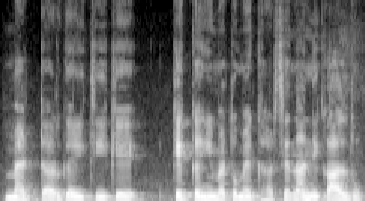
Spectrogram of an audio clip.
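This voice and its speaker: A woman's voice: low voice, moderate pace, a little mellow, natural voice. A woman doing a pouting young bride. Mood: mock-angry. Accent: Urdu. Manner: mock-angry, pouting. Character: young bride, sulky and quick to pout.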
